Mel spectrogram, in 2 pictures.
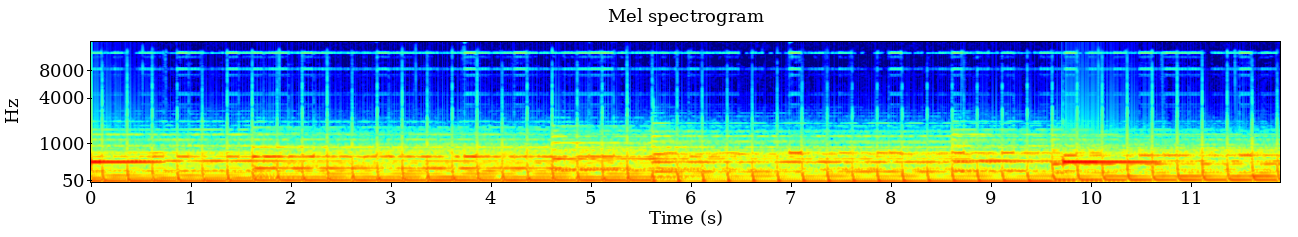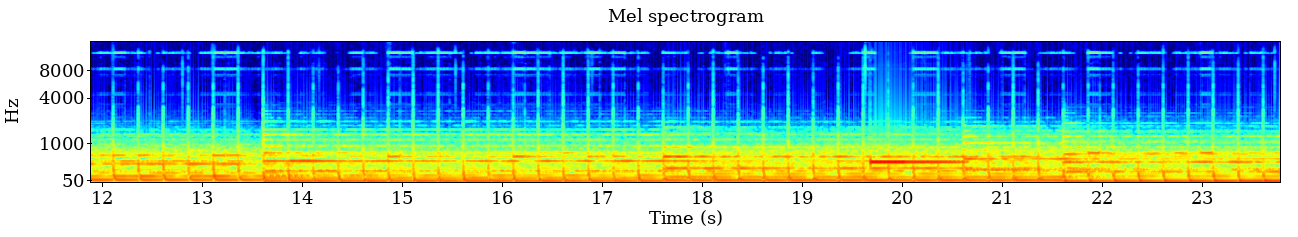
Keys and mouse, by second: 1.2 right click, 1.9 click, 3.3 a, 3.4-5.5 middle drag, 6.8 middle click, 7.8 right click, 8.1 click, 10.0 right click, 10.1-11.1 middle drag, 10.9 c, 11.6-12.6 right drag, 11.8-12.8 drag, 13.4 a, 13.6 z, 14.5 z, 17.3-18.4 middle drag, 18.6-19.8 middle drag, 20.0 right click, 20.9 middle click, 21.1 click, 23.6-23.7 right drag.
